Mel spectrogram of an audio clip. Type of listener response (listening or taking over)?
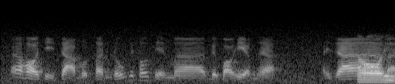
taking over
